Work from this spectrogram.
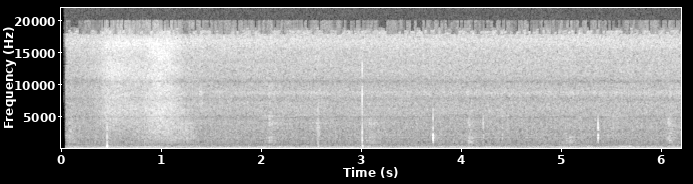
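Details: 2018 MacBook Pro right-side fan: quiet, steady hum with faint, irregular pops or ticks roughly once a second; service center could not hear or resolve it.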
